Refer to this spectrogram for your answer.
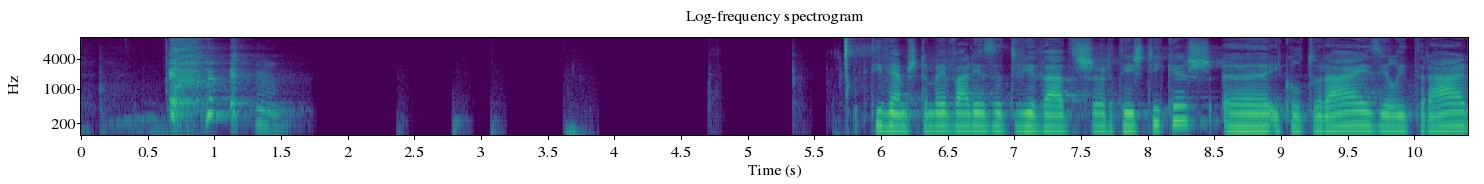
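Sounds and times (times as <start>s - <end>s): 
person with a lingering cough coughing and clearing throat: 0.6s - 1.7s
speech: 6.0s - 10.4s.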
